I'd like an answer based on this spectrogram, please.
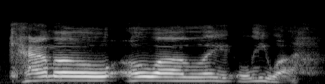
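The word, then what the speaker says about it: Kamo'oalewa: It's Hawaiian, so it's hard for me to pronounce it, but it's Kamo-Oa-Liwa.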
